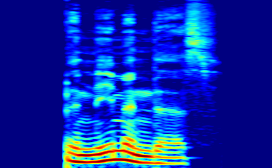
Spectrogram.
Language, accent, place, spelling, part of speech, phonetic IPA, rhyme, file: German, Germany, Berlin, benehmendes, adjective, [bəˈneːməndəs], -eːməndəs, De-benehmendes.ogg
- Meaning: strong/mixed nominative/accusative neuter singular of benehmend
